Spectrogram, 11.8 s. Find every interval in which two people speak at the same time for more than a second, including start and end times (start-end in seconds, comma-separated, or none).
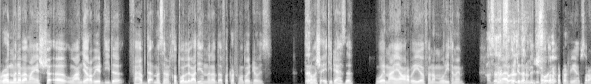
9.9-11.2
